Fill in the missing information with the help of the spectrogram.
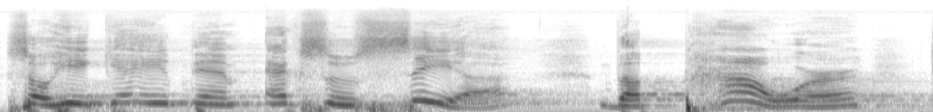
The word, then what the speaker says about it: exousia: Now the Greek word here is the word exousia. Exousia. Now that word is given to us, and that's spelled E-X-O-U-S-I-A. E-X-O-U-S-I-A.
